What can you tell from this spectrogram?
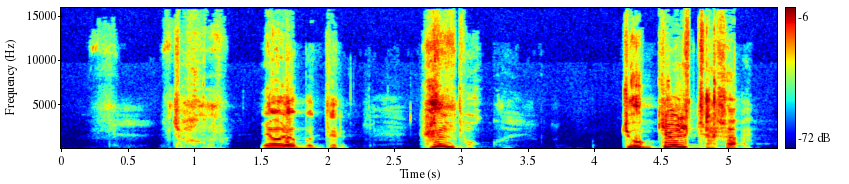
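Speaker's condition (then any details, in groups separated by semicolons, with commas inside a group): Cerebral palsy; fairly severe in childhood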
